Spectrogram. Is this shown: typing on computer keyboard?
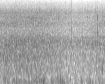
no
